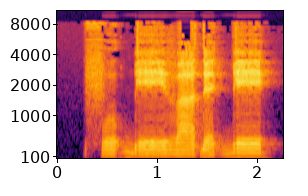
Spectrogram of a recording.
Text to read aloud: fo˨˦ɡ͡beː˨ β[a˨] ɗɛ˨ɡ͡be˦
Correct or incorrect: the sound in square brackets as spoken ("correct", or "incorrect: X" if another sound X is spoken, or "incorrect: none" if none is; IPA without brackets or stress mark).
correct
